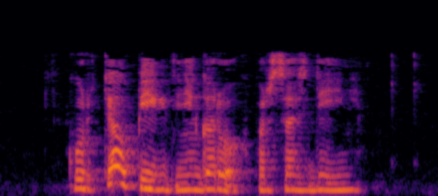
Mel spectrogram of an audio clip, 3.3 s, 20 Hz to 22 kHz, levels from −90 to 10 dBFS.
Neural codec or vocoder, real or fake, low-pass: none; real; 7.2 kHz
